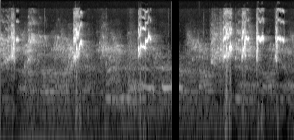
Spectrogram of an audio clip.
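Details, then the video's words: Several lovebirds in a colony aviary in Germany, just released at the start of the summer season, exploring new surroundings; shrill, high chirps in quick bursts and clusters, overlapping callers, with faint steady tonal hum underneath. "Japan lovebirds release in colony season off come to summer 🌞 off season bird good chirping sound"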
